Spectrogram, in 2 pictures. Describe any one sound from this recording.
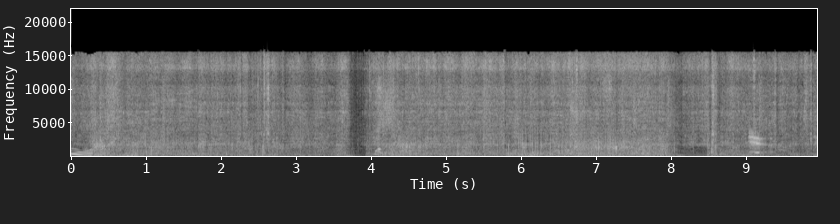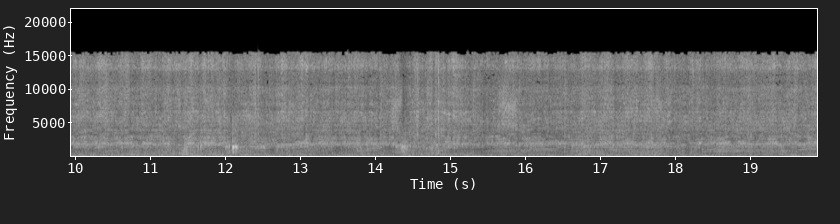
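A bicycle's frame rattles and clatters over bumps.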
